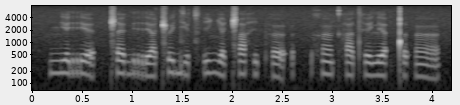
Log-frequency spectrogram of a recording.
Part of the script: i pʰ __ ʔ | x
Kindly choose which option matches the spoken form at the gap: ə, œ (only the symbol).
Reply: œ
